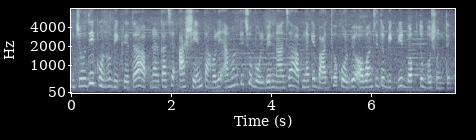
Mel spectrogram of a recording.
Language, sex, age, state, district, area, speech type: Bengali, female, 18-30, West Bengal, Kolkata, urban, read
